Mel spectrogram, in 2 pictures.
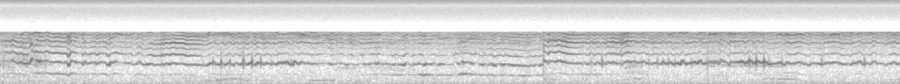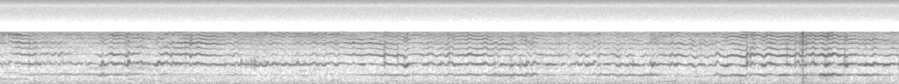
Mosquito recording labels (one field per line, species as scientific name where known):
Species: Anopheles dirus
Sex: female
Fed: blood-fed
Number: one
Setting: cup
